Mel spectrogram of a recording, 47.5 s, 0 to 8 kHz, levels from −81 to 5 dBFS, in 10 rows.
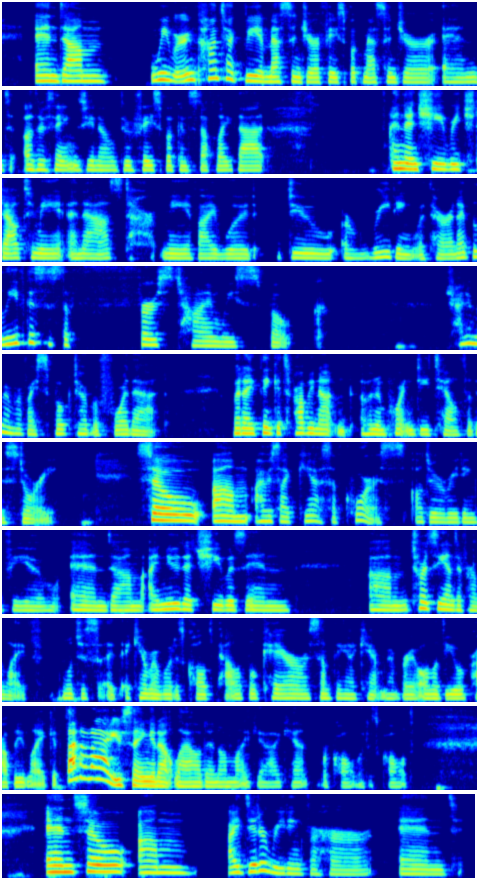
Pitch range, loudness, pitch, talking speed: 150-190 Hz, -27 LUFS, 160 Hz, 190 wpm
